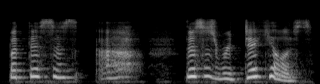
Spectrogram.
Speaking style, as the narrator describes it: he said harshly, his voice wavering despite his best efforts to sound assertive

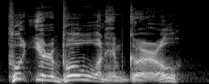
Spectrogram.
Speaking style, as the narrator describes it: he said loudly enough for Pinochet, once again bobbing in the water, to hear

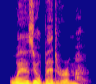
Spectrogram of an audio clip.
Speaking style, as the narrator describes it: Draco asked with a gasping moan

